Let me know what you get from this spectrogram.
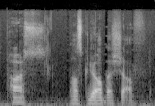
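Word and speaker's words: Poskrebyshev: I really can't pronounce that name. It's Poskryobashov.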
